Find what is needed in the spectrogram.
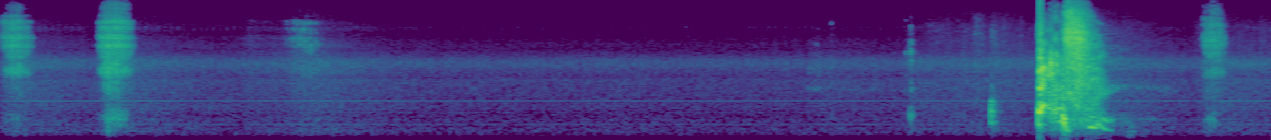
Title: Powerful Cold Sneezing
